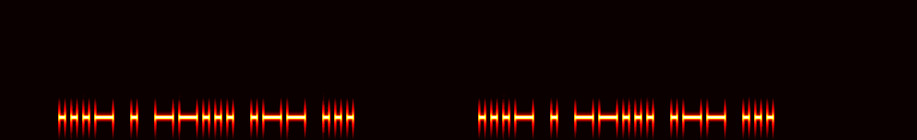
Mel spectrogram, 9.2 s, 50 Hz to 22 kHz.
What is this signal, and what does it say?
Morse code, heard as a keyed tone, about 20 wpm, 700 Hz. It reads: VE7WS VE7WS
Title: DXCC-100 Call Signs - 5 Characters - Repeated 2x - 20wpm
